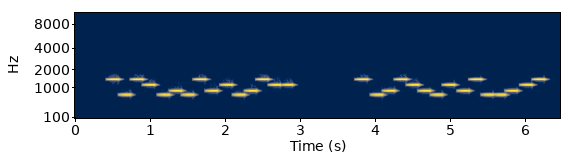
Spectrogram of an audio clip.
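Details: Acoustic coordinated reset (CR) neuromodulation tinnitus-therapy tone sequences: rapid, short pure beeps hopping among four nearby pitches, sampled from 1000–10,000 Hz at 1000 Hz intervals, 10 seconds each.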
